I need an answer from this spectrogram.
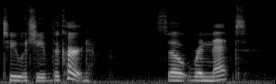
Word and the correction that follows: rennet: is or Renee Renee How do you spell it? – R E N N E T. I think it's rennet. Rennet.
